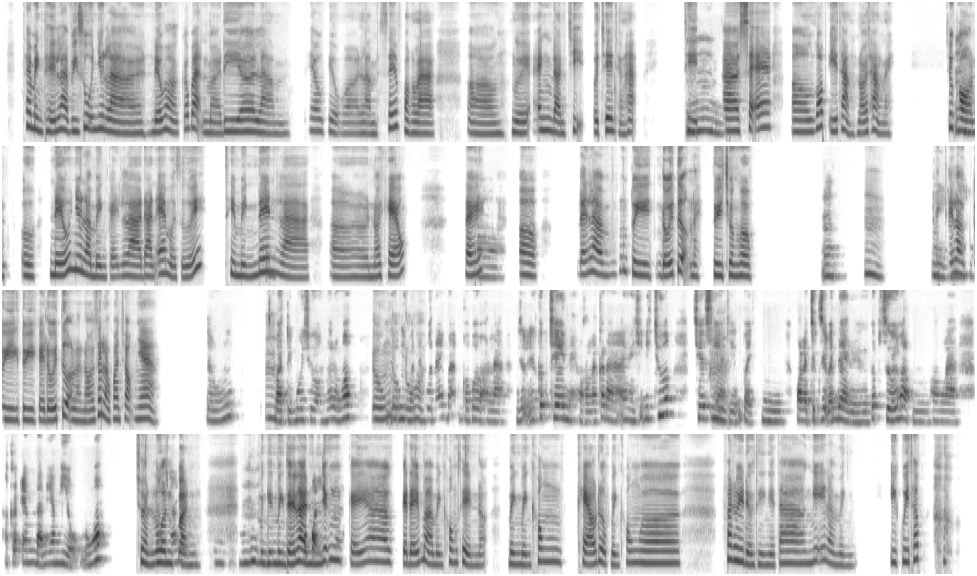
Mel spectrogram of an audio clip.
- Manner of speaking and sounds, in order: other background noise; distorted speech; tapping; unintelligible speech; laugh; in English: "I-Q"; laugh
- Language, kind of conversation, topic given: Vietnamese, podcast, Bạn thường có xu hướng nói thẳng hay nói khéo hơn?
